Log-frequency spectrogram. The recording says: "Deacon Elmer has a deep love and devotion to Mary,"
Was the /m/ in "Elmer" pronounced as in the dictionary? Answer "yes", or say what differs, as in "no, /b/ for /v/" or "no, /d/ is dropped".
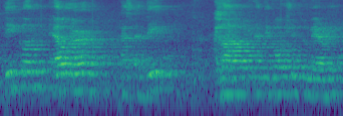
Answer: no, /m/ is dropped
